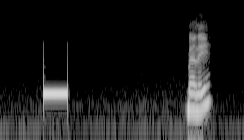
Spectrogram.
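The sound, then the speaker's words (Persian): A busy tone on a phone line after a dropped call sounds as a single steady, mid-pitched beep, followed after a pause by a brief voice-like sound. “بله تماس از اینا قطع شد.”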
